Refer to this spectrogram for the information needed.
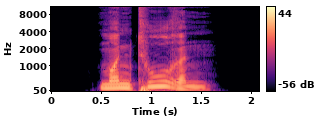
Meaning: plural of Montur
- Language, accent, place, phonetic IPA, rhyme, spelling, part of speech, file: German, Germany, Berlin, [mɔnˈtuːʁən], -uːʁən, Monturen, noun, De-Monturen.ogg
